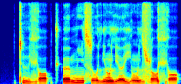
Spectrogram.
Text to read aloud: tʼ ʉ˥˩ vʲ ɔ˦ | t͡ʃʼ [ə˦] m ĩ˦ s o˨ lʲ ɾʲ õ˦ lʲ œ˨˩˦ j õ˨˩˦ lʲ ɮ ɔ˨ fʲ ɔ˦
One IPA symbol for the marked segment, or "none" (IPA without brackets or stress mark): œ˦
